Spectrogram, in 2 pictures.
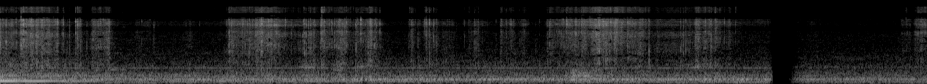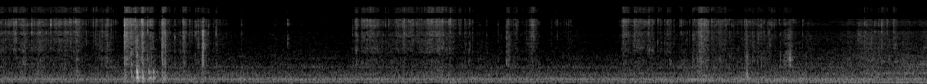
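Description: Plastic laundry-detergent sachets crinkling and rustling as they are handled and set into a plastic basket tray, with small clicks and one sharper knock about ten seconds in. The sound cuts out completely for a moment about eight seconds in.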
